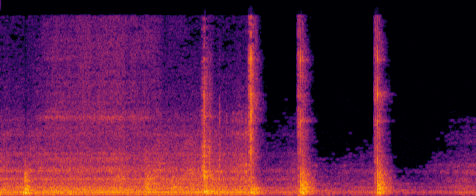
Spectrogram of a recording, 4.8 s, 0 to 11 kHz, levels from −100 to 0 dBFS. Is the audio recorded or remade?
recorded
